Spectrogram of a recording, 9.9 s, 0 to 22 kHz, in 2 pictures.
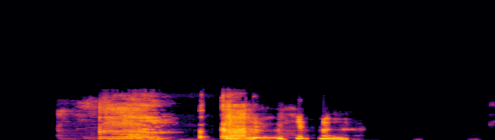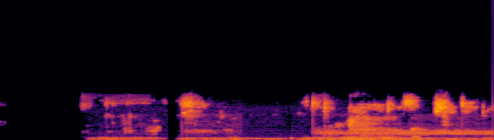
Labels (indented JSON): {
  "expert_labels": [
    {
      "quality": "poor",
      "cough_type": "wet",
      "dyspnea": false,
      "wheezing": false,
      "stridor": false,
      "choking": false,
      "congestion": false,
      "nothing": true,
      "diagnosis": "lower respiratory tract infection",
      "severity": "mild"
    }
  ],
  "age": 41,
  "gender": "male",
  "respiratory_condition": false,
  "fever_muscle_pain": false,
  "status": "COVID-19"
}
